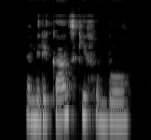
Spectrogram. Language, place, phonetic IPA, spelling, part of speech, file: Russian, Saint Petersburg, [ɐmʲɪrʲɪˈkanskʲɪj fʊdˈboɫ], американский футбол, noun, LL-Q7737 (rus)-американский футбол.wav
- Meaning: American football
